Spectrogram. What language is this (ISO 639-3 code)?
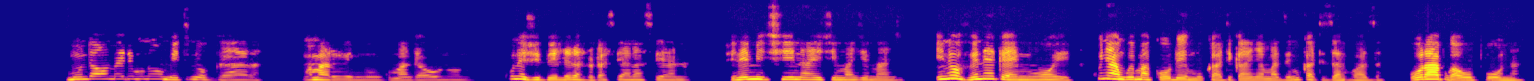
ndc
